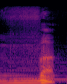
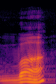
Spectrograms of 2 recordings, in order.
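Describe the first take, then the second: First: The v sound has strong buzzing friction. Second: The v sound has no buzzing friction. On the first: The speaker calls it wrong. "it can't be va like that" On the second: The speaker calls it right. "there's going to be no friction there"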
